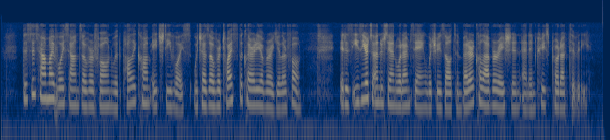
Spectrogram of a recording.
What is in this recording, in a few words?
HD Voice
